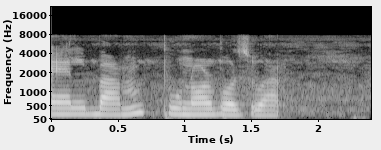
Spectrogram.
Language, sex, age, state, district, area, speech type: Assamese, female, 18-30, Assam, Sonitpur, rural, read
